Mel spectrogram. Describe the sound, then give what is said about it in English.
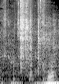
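Dry crunching of a Monster Munch corn snack being bitten and chewed, a quick run of crackly bursts, followed by a brief murmur of a voice at the end. “Anyway, I'm going to taste it. I had to go straight in.”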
